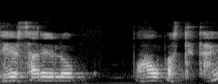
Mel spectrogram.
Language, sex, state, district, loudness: Bhojpuri, male, Uttar Pradesh, Gorakhpur, -17 LUFS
